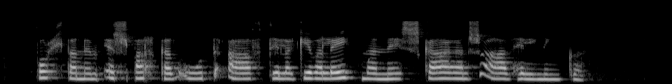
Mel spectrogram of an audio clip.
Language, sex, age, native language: Icelandic, female, 18-19, Icelandic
